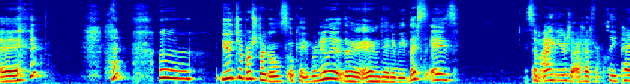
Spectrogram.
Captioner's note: laughs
